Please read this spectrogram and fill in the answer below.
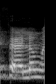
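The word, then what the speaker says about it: phellem: है वो है फेलम अब ये फेलम एफ दिख रहा होगा लेकिन इसकी स्पेलिंग पी से शुरू होती है इन तीनों की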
